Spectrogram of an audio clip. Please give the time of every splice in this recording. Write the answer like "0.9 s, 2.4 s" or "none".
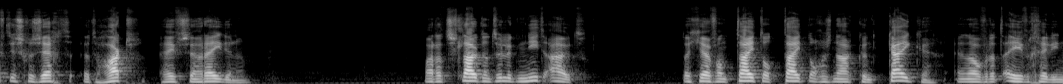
1.5 s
